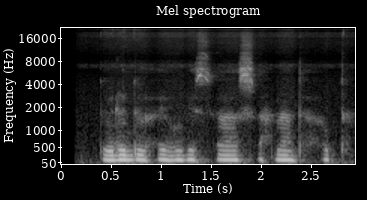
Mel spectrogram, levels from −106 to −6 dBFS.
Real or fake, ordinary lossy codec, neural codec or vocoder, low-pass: real; none; none; none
